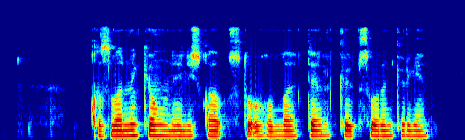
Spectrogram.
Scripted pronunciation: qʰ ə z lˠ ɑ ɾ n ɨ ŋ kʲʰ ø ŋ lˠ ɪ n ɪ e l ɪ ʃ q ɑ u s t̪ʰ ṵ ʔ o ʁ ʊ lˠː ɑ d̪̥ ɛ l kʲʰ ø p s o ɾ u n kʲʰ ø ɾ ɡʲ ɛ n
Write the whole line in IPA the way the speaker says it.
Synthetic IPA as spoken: qʰ ə z lˠ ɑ ɾ n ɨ ŋ kʲʰ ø ŋ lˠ ɪ n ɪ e l ɪ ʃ q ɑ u s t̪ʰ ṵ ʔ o ʁ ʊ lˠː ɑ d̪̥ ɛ l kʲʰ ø p s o ɾ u n kʲʰ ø ɾ ɡʲ ɛ n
